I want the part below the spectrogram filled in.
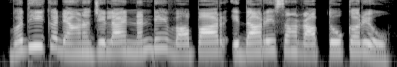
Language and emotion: Sindhi, neutral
